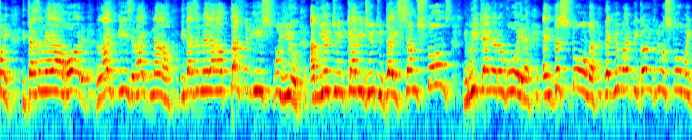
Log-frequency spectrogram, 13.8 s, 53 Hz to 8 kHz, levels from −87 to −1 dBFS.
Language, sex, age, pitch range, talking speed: English, male, 40-59, 245-320 Hz, 180 wpm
